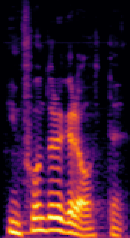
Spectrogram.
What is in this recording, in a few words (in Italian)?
"in fondo le grotte", crespinese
